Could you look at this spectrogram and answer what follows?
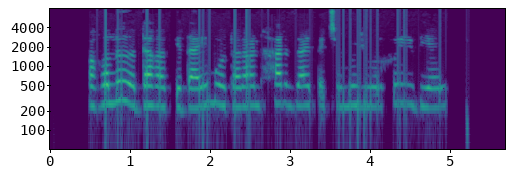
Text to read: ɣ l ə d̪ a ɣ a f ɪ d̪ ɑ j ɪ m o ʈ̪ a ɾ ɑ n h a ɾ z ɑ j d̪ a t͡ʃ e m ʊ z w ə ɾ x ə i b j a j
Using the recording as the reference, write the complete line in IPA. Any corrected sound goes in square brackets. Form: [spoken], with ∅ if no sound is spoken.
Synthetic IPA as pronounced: ɣ l ə d̪ a ɣ a f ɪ d̪ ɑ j [i] m o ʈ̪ a ɾ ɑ n h a ɾ z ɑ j [t̪] a t͡ʃ e m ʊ [ʒ] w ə ɾ x ə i b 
